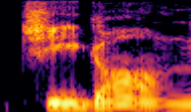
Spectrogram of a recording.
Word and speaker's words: Qigong: totally agree Qi g n g but it's pronounced chiong yeah that is one of the the most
